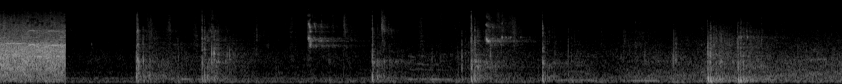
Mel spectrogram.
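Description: Arena crowd applauding, cut off under a second in. Then a tennis point on an indoor hard court: tennis ball bounces and racket strikes on the ball, sharp separate knocks in a quiet hall, with a few short shoe squeaks.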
